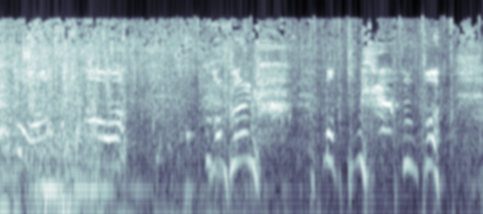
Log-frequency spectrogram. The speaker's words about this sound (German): Das gibt es doch nicht. Jetzt sind alle Wassereimer komplett über mir ausgekippt. Ich bin klitschnass.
